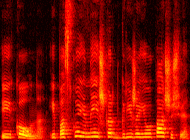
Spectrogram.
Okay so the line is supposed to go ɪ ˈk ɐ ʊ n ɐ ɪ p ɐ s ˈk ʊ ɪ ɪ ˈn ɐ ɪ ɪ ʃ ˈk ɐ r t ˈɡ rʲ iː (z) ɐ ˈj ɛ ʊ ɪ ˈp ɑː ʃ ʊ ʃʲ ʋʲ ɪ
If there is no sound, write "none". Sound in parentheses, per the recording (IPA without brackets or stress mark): ʒ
